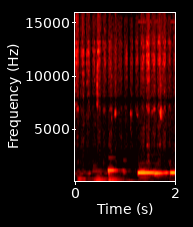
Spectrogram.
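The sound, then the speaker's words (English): A pencil coloring on paper, a few faint bursts of scratchy strokes with thin squeaky tones as the lead drags, separated by short pauses. “I'm still coloring, still using my pencil.”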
